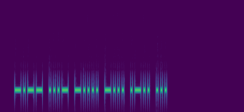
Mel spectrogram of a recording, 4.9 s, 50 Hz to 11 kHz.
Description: Morse code, heard as a keyed tone, about 28 wpm, 700 Hz. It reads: YV6BLS
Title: DXCC-100 Call Signs - 6 Characters - Repeated 2x - 28wpm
